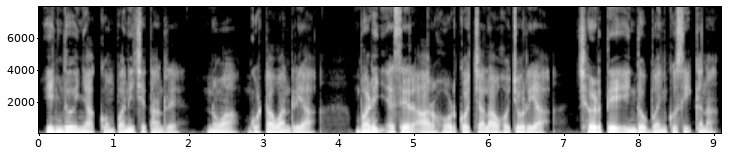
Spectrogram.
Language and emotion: Santali, sad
